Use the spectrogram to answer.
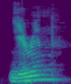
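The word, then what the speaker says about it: Eryn: father's grave is in the elven city of yirin it's spelled e-r-y-n isn't that where nakaroth's other target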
